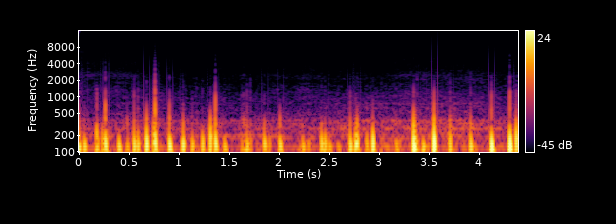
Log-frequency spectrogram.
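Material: Cork.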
